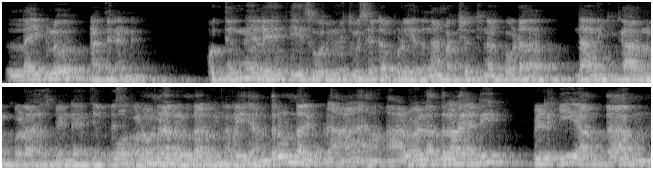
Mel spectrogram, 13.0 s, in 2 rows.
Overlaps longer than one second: present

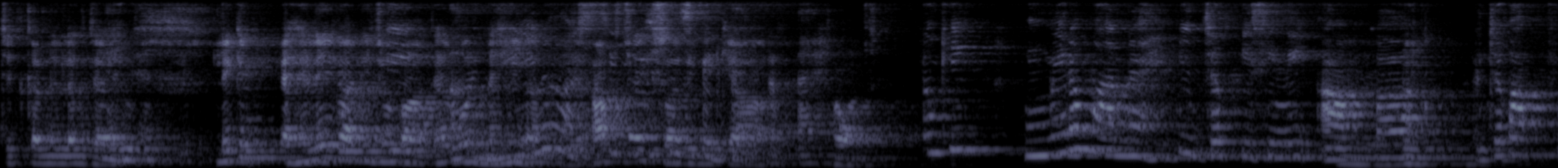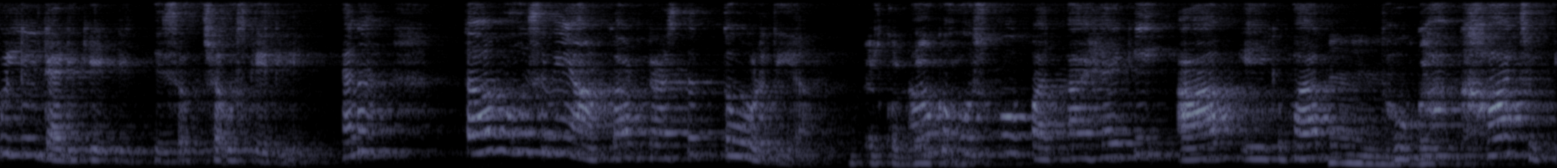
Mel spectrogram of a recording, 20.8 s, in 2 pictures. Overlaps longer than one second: present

